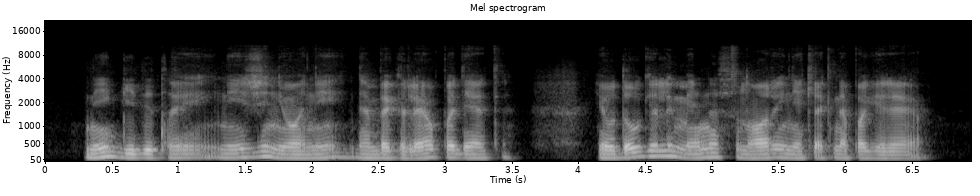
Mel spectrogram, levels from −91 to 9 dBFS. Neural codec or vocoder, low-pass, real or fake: none; 10.8 kHz; real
